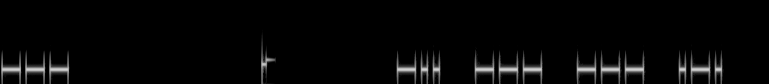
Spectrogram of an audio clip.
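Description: Morse code practice words for the letter D at 20 words per minute: crisp bursts of a single steady mid-pitched tone in quick dot-and-dash groups, a short burst, a pause with one faint click, then four more groups.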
